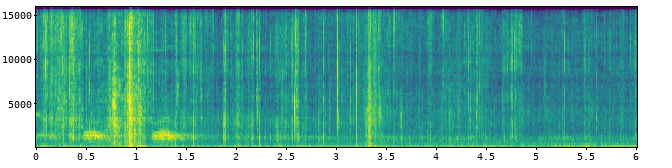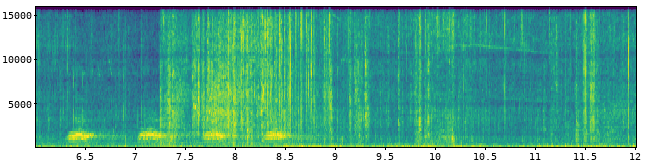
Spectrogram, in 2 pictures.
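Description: A crow cawing: a short run of harsh caws at the start and a run of four more about six seconds in, over light crackling and crinkling noises.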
